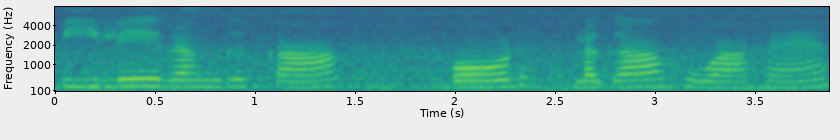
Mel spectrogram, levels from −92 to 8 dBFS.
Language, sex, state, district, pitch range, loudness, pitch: Hindi, female, Haryana, Rohtak, 220-250 Hz, -15 LUFS, 235 Hz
